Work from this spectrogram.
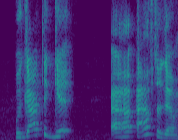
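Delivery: voice cracking partway through the line. Urging the others to go after a captured brother, voice cracking. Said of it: "why did my voice crack like that?".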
